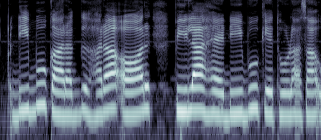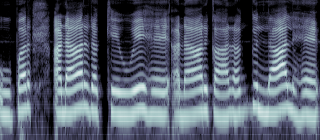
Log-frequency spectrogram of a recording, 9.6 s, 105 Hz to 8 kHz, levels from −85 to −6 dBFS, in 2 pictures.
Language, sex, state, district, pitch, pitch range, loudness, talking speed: Hindi, female, Uttar Pradesh, Lucknow, 240 Hz, 225-260 Hz, -19 LUFS, 130 wpm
